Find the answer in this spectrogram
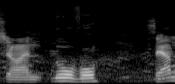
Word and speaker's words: Louisville: How's it pronounced, Sean? Louisville.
